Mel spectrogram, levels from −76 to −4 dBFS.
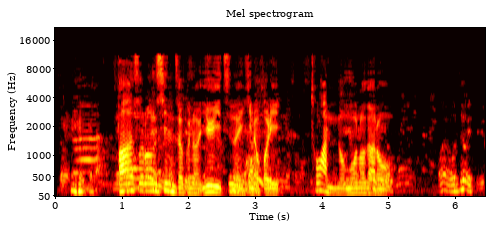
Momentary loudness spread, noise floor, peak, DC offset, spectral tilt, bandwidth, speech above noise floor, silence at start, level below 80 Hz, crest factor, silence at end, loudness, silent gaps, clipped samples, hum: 13 LU; -48 dBFS; 0 dBFS; under 0.1%; -5 dB/octave; 12 kHz; 26 dB; 0.1 s; -58 dBFS; 22 dB; 0 s; -22 LUFS; none; under 0.1%; none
